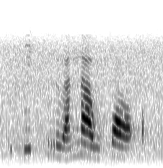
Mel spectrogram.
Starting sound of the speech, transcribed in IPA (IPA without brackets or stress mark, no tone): f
